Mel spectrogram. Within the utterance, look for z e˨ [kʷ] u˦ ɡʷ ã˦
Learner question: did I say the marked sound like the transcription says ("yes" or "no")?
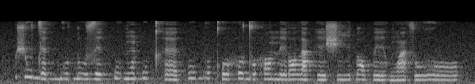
no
